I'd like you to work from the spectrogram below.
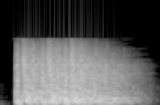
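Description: A loud explosive roar from a fantasy battle blast. It hits suddenly, holds at a steady level for about a second and a half, then fades out quickly.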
